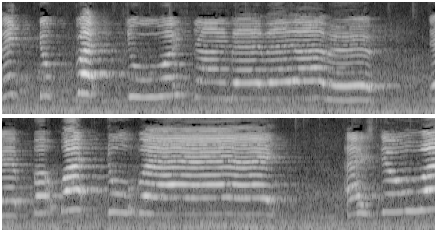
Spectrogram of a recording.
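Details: Domestic cat named June singing loudly indoors: long drawn-out, harmonic-rich yowls, some wavering and some held steady about a second, separated by short breaks and clipped, rising calls.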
